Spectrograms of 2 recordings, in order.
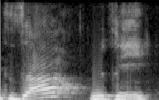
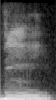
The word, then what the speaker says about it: the: او نصيحه للنطق بتاعنا الفرق ما بين ذا امتى تقول ذهب وامتى تقول دي كان نطق يعني هي الكتابه كلها واحده ذا مع الفتحه يعني كاننا بنفتحها كده لما يكون الكلمه اللي بعديها بتبدا بحرف ساكن اللي هم كل الحروف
